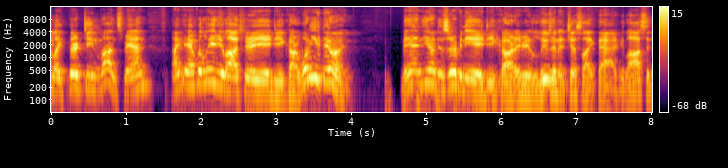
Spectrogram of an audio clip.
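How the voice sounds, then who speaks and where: A man's voice: medium pitch, fairly bright tone. A man who is an immigration attorney, answering viewer questions on a live stream in a casual, joking way. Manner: casual, joking, teasing viewers, frequent "okay?".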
